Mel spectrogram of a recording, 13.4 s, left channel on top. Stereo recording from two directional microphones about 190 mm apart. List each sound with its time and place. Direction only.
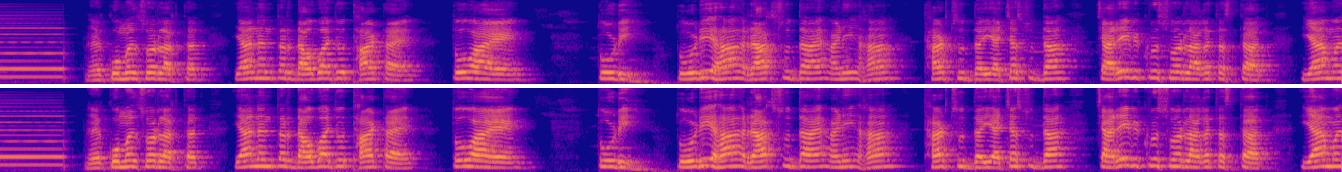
0.0 s music: 10° right (ahead or behind)
0.9 s speech: 40° right (ahead or behind)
